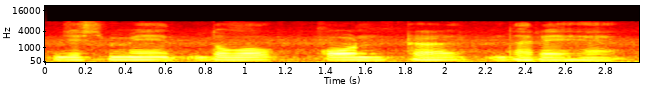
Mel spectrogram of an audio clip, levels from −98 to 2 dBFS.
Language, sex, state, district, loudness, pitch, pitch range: Hindi, male, Uttar Pradesh, Shamli, -16 LUFS, 130 Hz, 125-135 Hz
